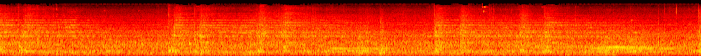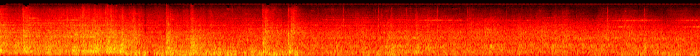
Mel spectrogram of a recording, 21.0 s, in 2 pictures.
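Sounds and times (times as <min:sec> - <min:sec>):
train rumble: 0:00.0 - 0:21.0
train wheels clacking over track: 0:00.0 - 0:21.0
high wheel squeal: 0:02.8 - 0:10.3, 0:19.6 - 0:21.0.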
